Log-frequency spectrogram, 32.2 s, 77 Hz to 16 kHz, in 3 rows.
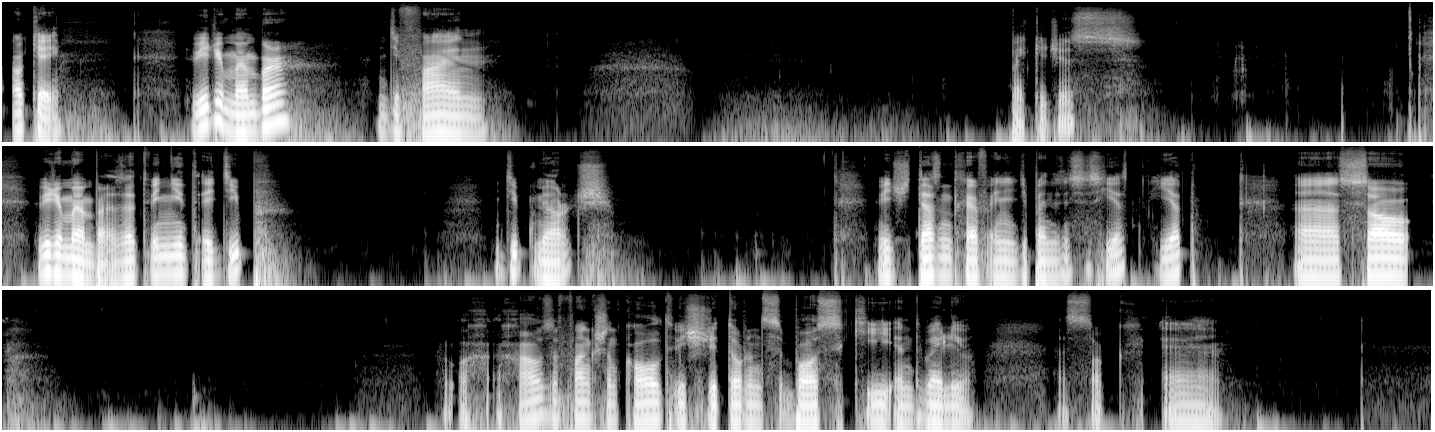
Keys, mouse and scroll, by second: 0.0-2.8 typing, 5.1-9.1 typing, 9.3 Return, 10.3-11.5 typing, 12.6 scroll down 1, 13.8 click, 14.2 ctrl+space, 14.4 ctrl+a, 14.8 alt+w, 15.9 click, 16.2 Return, 16.4 ctrl+y, 17.4 ctrl+e, 18.8 ctrl+p, 19.1 Return, 19.9 ctrl+p, 20.2 Tab, 20.5 (, 21.5 ctrl+n, 21.8 alt+f, 22.2 alt+d, 22.7 ctrl+e, 24.0 alt+b, 24.2 alt+b, 24.6 alt+b, 24.9 alt+b.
